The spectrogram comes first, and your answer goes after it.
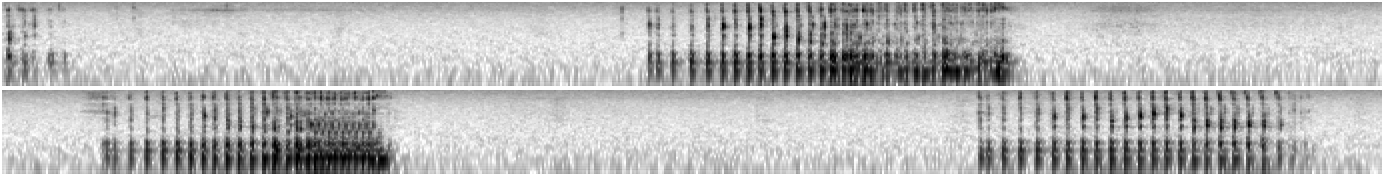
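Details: Shar Pei named Eva snoring: three loud, raspy, vibrating breaths of about one and a half seconds each, returning roughly every four seconds with quiet pauses between.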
